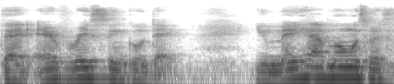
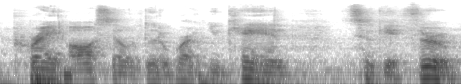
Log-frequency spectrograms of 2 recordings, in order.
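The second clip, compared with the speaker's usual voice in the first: ordinary talk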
